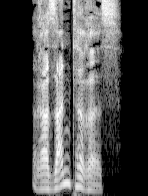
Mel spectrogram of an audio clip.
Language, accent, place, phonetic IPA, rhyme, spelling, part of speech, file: German, Germany, Berlin, [ʁaˈzantəʁəs], -antəʁəs, rasanteres, adjective, De-rasanteres.ogg
- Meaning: strong/mixed nominative/accusative neuter singular comparative degree of rasant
